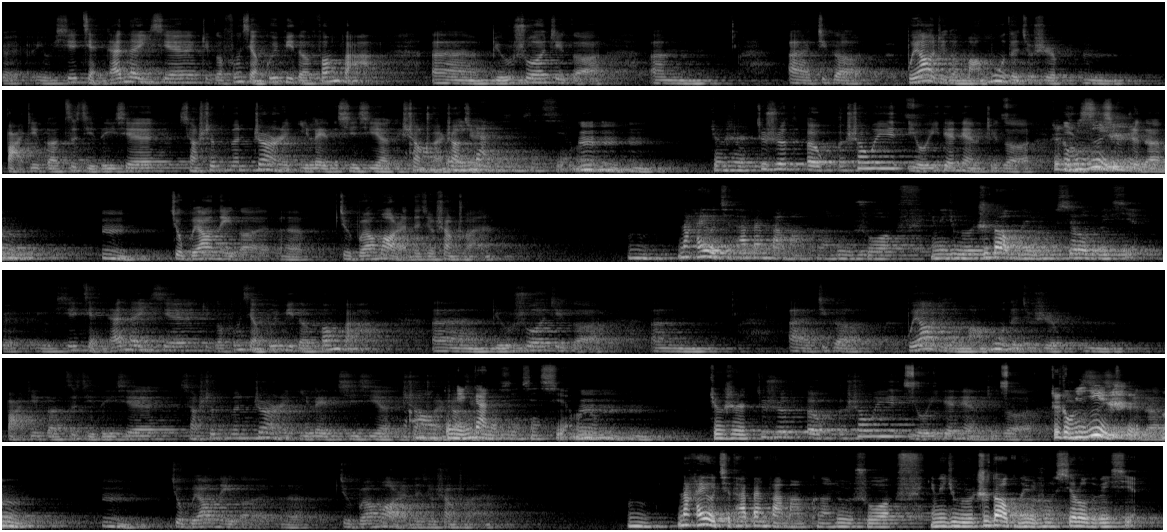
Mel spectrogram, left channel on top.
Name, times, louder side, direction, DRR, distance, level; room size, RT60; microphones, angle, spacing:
voice 1, 0.0-7.1 7.4-11.3 11.7-16.5 17.4-18.2 19.2-23.3 24.3-24.6 24.9-26.3 26.6-28.2, left 2 dB, 35° left, 7 dB, 0.4 m, -32 dB
voice 2, 15.7-17.6 18.7-19.1 22.1-23.5 29.5-34.6, right 5 dB, 80° right, 12 dB, 0.3 m, -24 dB
5.6 x 5.3 x 3.9 m, 2.1 s
head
